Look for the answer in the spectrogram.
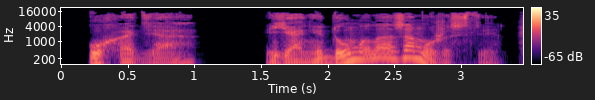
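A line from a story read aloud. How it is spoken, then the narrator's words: Quiet. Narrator (Russian): Нетти тихо сказала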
